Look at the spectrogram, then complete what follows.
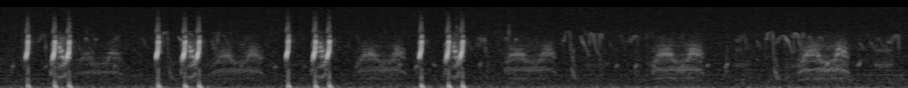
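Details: Mating call of a wild common quail at sunset in a summer meadow: crisp three-note bursts, short-long-short, roughly every second at first, then softer nasal quacking calls from other birds take over.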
